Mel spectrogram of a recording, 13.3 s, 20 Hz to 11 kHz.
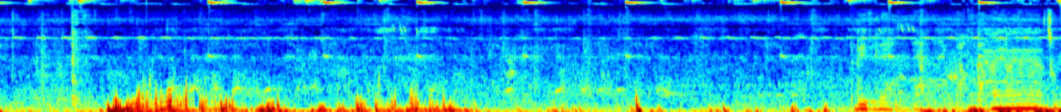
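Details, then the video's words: Leopard passing at night in front of a room at Talek Bush camp, sawing: a run of deep, rasping grunts from about 1.5 to 5 seconds, then fading, over steady high-pitched insect chirring. "Leopard Sawing at front of my room"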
